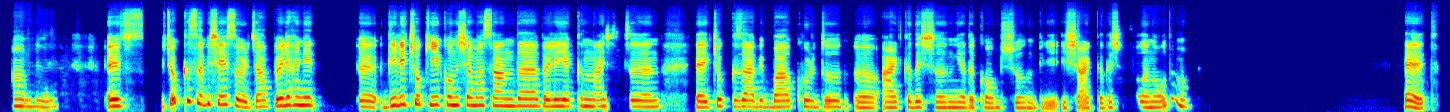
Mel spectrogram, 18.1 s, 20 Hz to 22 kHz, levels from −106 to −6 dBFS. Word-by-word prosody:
Anlıyorum. 225 -2 -4 0.6
Eee, 245 +1 +9
s 245 - -8 0.3
çok - - +2
kısa 405 -8 +3
bir - - +4
şey 300 -1 +4
soracağım. 225 -4 -1
Böyle, 260 +3 +6
hani, 275 -1 +3 0.5
eee, 215 -1 -1
dili 275 +4 +5
çok 310 -1 0
iyi 290 0 +5
konuşamasan 270 -3 +2
da 245 -1 +1
böyle 235 +1 +3
yakınlaştığın, 230 -2 -1 0.4
eee, 200 -1 +2
çok 240 +2 -2
güzel 220 -1 -1
bir 210 -1 -6
bağ 215 +1 0
kurduğun, 220 -1 -3
eee, - - -3 0.3
arkadaşın 195 0 -1
ya 190 -1 -2
da - - -3
komşun, 185 0 -5
bir - - -7
iş 195 0 -1
arkadaşın 190 +2 -4
falan, 200 0 -2
oldu 200 - -3
mu? 230 -3 -2 2.7
Evet. 180 -6 +2
225 Hz, 120 wpm, -23 LUFS, 200-255 Hz, 2.7 s, Eee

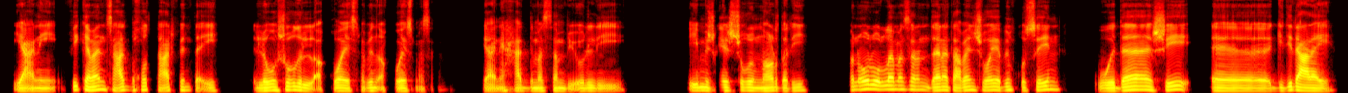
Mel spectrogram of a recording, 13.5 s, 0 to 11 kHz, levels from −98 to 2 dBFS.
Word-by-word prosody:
يعني 90 -1 0
في 125 - -1
كمان 120 +3 +4
ساعات 115 0 +1
باحط 115 -2 -5
عارف 100 +3 0
أنت 115 0 -4
إيه 100 - -4 0.4
اللي 95 +1 +1
هو 110 +2 +3
شغل 120 0 +1
الأقواس 95 0 -1
ما - - -6
بين 100 0 0
أقواس 90 0 -3
مثلًا، - - -13 0.5
يعني - - -1
حد 100 -2 -3
مثلًا 95 -1 -1
بيقول 95 +2 -2
لي 90 0 -5 0.7
ايه 105 - +1
مش 105 -3 0
جاي 105 - -4
الشغل 105 +1 0
النهاردة 95 0 +1
ليه 105 +3 -5 0.4
فانا 130 +2 -1
أقول 150 +2 +5
له - - +5
والله 140 0 +4
مثلًا 135 -4 -2
ده 110 +1 +3
أنا 115 - +3
تعبان 115 +2 +1
شوية 115 +1 +1
بين 120 +2 -2
قوسين 120 +6 -2 0.4
وده 110 +7 +4
شيء 120 +4 +1 0.7
جديد 100 +7 -2
عليّا، 95 -2 +5
105 Hz, 185 wpm, -24 LUFS, 95-120 Hz, 0.7 s, أقول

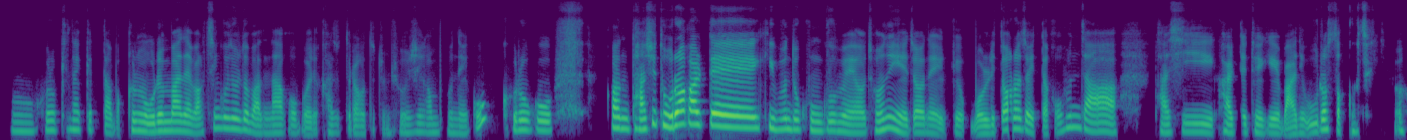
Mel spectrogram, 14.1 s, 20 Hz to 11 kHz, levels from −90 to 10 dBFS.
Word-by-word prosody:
어 165 -1 -10
그렇긴 180 +2 -7
했겠다. 180 -5 -8
막 115 - -14
그러면 175 -3 -1
오랜만에 170 0 +1
막 140 +1 -3
친구들도 215 -2 -2
만나고 140 -1 -4
뭐 - - -6
이제 - - -8
가족들하고도 140 -2 -11
좀 - - -18
좋은 - - -12
시간 145 -1 -10
보내고 140 - -7
그러고 185 -2 -2 0.5
그럼 220 -3 +2
다시 205 +9 +1
돌아갈 285 +2 +8
때의 240 -5 +8
기분도 205 -3 -2
궁금해요. 170 -6 -2
저는 185 +8 -2
예전에 145 -3 -1
이렇게 135 - -7
멀리 130 +3 -3
떨어져 200 +2 0
있다가 140 - -7
혼자 170 -10 0 0.4
다시 150 -1 -5
갈 145 -5 -2
때 145 +2 -8
되게 140 -3 -4
많이 130 +1 -2
울었었거든요. 160 -1 -5
170 Hz, 390 characters per minute, -24 LUFS, 145-200 Hz, 0.5 s, 돌아갈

